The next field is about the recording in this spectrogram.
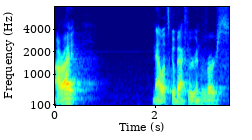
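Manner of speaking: put-on drawling West Texas accent. Retelling what granddad said to the boy at a gate: West Texas drawl. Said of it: "says in that West Texas drawl".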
